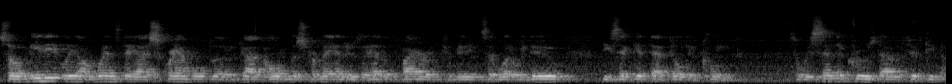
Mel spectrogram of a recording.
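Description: In a room with audible echo and light background noise, a man talks fairly quickly in a flat monotone. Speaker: township official giving fire department report. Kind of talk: meeting report. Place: meeting room. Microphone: camera far.

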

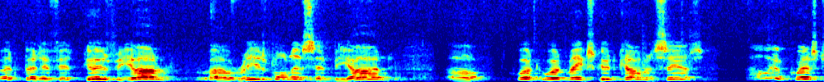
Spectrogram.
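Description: A man with a North Carolina accent speaks fairly slowly at a high pitch. His intonation is fairly even, with long, frequent pauses. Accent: Southern US (North Carolina). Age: 70s. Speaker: county commissioner. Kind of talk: public board meeting remarks. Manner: impassioned.

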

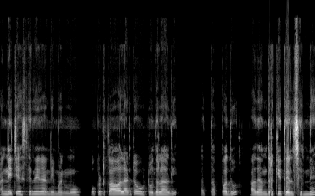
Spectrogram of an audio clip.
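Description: In a dry, close sound with no echo, a woman speaks in a fairly low pitch with a dark, mellow tone and monotone, flat intonation. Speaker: weight loss vlogger. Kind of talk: casual vlog with cooking walkthrough. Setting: home kitchen, self-filmed handheld.

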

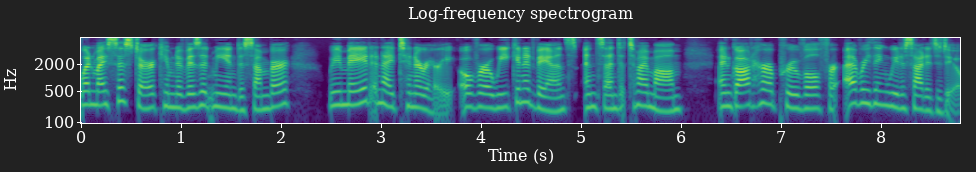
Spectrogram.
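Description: Talking at a very fast pace, a woman keeps her intonation fairly even and her loudness very even, with a dry sound with no echo and a quiet background. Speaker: podcast co-host. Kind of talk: casual advice chat. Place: home room. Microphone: studio mic.

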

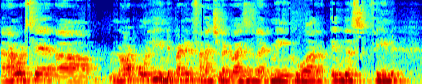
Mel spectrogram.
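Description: A man's monotone, flat delivery amid audible room echo and light background noise. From India. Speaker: course participant, former advertising professional. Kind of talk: testimonial talk. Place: classroom. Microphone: phone near.

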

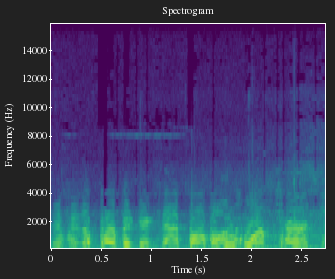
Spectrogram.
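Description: Over noticeable background noise, a man speaks in a high pitch with monotone, flat intonation. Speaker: street preacher. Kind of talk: street preaching, loud, confrontational. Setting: outdoors. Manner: loud, fervent, urgent.

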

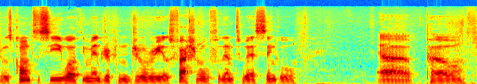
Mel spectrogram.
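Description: With an English accent, a man is speaking. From England, Nigerian family. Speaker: podcast guest. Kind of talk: casual chat. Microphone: earbuds.

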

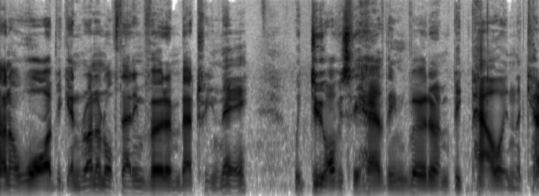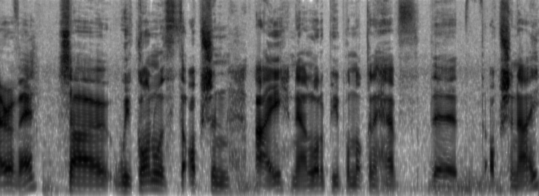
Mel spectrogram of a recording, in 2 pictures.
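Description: At a very fast pace, a man speaks with a fairly low pitch and fairly even intonation, in a dry sound with no echo and light background noise. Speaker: travel vlogger. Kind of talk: casual vlog chat. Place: open country. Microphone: phone near.

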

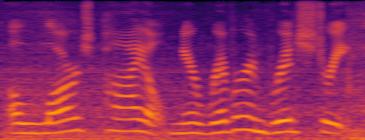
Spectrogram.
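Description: A woman's fairly high voice at a moderate pace, with fairly even intonation and noticeable background noise. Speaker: TV news reporter. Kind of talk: news report. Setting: outdoors.

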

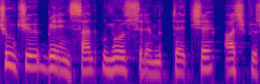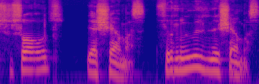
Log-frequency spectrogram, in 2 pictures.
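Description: A very clean recording with a silent background, speech at a moderate pace, and ordinary pitch variation. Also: man. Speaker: YouTuber. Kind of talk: video commentary. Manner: halting.

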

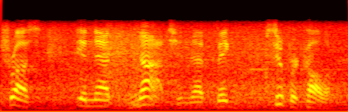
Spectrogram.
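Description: A man's voice at a moderate pace, lively in intonation, with noticeable background noise. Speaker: stadium tour guide. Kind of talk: guided tour talk to a group, explaining facts and figures. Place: stadium. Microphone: camera far.

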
